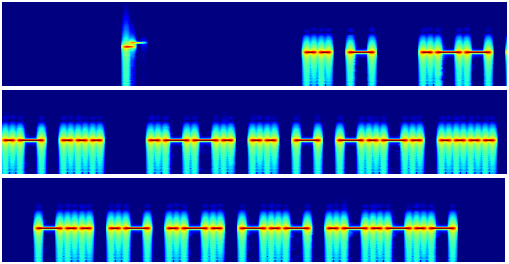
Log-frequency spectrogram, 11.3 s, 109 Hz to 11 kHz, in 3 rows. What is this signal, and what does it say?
Morse code, heard as a keyed tone, about 22 wpm, 700 Hz. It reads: IT WAS PITCH DARK.
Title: Sentences from Top 1300 Words 22wpm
